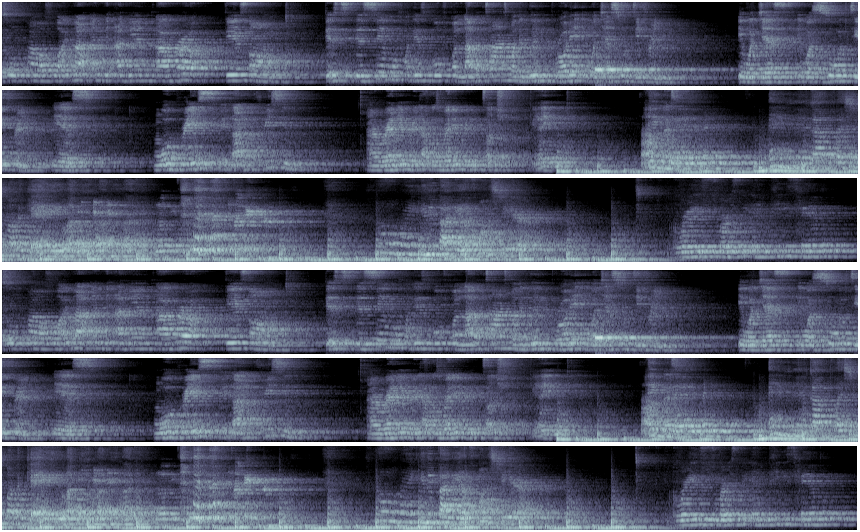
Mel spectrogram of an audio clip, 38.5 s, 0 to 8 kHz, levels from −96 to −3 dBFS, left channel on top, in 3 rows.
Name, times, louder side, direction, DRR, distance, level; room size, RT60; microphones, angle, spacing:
voice 1, 0.0-2.9 3.4-4.2 4.9-9.9 11.0-13.3 13.6-14.2 15.1-17.2 18.3-20.4 20.8-21.1 22.4-23.2 26.8-27.7 28.0-28.7 29.3-29.5, equal, 40° left, -7 dB, 2.1 m, -35 dB
sound 1, 8.9-11.9, right 1 dB, 85° right, 0.8 m, -33 dB
sound 2, 21.2-35.2, right 2 dB, 25° right, 0.3 m, -32 dB
voice 2, 22.5-24.0 24.3-27.8 28.3-29.5 30.5-30.6 31.3-33.6, right 1 dB, 40° right, -4 dB, 1.1 m, -31 dB
voice 3, 35.6-38.0, equal, 60° right, -5 dB, 2.0 m, -35 dB
14.0 x 5.4 x 3.0 m, 2.7 s
head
